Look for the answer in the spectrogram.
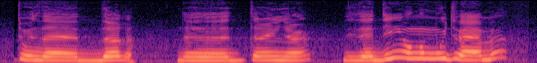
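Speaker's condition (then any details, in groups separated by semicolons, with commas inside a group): Cerebral palsy; some difficulty talking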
